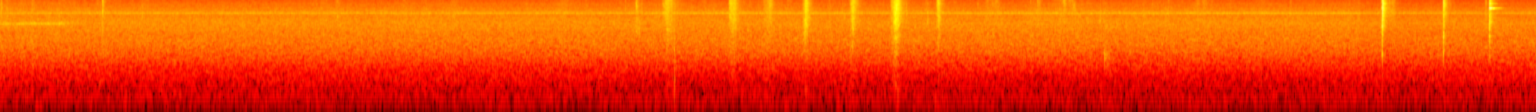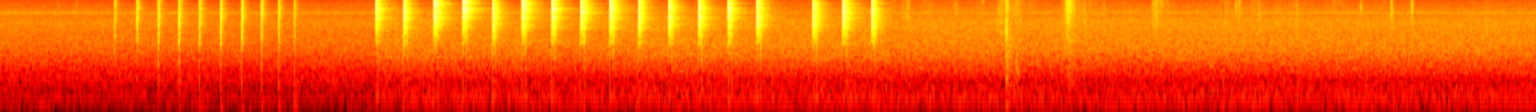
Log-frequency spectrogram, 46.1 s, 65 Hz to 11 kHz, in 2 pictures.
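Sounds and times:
steady hiss: 0.0 - 46.0
wood striking wood: 28.7 - 34.6, 35.2 - 36.4.

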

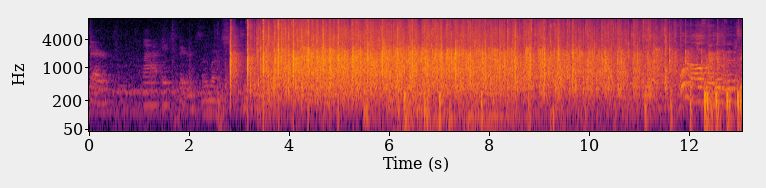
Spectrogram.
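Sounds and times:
crowd applauding: 2.8 - 13.0.

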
